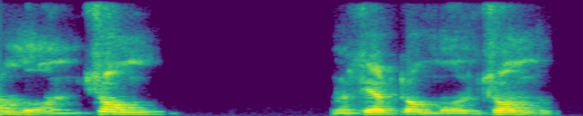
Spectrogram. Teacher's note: Mon y son. El golpe de voz está en la última, entonces es aguda, pero termina en consonante N, entonces sí lleva acento.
